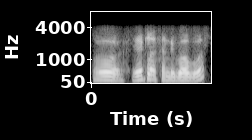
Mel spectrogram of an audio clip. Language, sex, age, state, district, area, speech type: Telugu, male, 18-30, Andhra Pradesh, Srikakulam, rural, conversation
